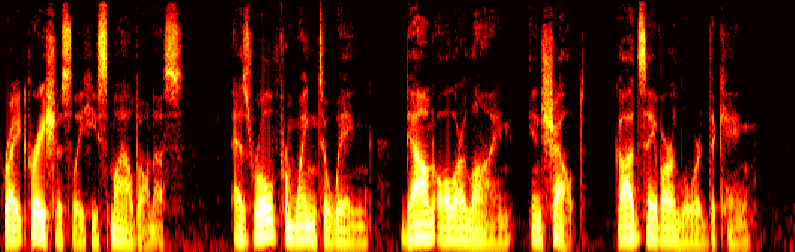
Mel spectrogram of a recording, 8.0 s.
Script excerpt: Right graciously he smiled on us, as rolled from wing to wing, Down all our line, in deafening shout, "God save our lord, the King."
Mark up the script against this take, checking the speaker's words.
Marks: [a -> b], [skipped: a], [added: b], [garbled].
Right graciously he smiled on us, as rolled from wing to wing, Down all our line, in [skipped: deafening] shout, "God save our lord, the King."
